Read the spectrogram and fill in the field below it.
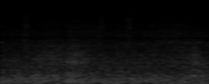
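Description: Paper tissue crinkles softly.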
